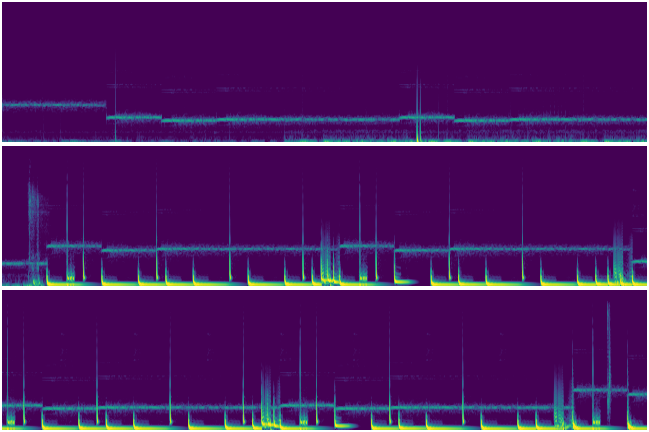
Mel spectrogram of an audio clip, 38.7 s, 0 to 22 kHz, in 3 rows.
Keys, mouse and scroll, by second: 2.0 click, 3.2-3.7 scroll down 1, 3.7 w, 4.6-6.6 drag, 6.6 right click, 7.3 alt+click, 8.2 right click, 9.1 click, 10.2-12.5 alt+drag, 12.5 alt+right click, 13.6 click, 14.0-15.9 alt+drag, 15.9-23.0 ctrl+drag, 23.0 alt+right click, 24.0 click, 24.3-26.4 alt+drag, 26.4 ctrl+s, 27.2 click, 28.9 alt+right click, 29.4 alt+click, 29.8 alt+middle click, 30.3 right click, 31.6 click, 32.8 shift+click, 33.5 alt+click, 33.9 alt+middle click, 35.0 shift+click, 37.0 click.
